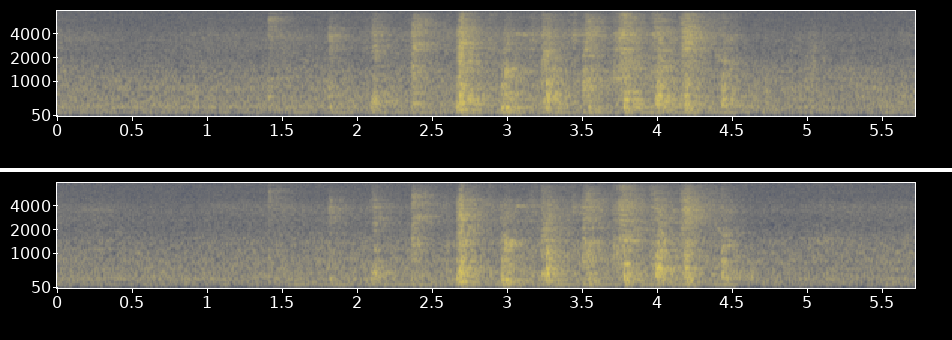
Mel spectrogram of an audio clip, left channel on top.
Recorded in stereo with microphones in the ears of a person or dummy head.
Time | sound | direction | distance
1.4 | running footsteps | 20° left (ahead or behind) | 3 m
